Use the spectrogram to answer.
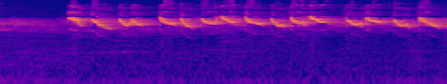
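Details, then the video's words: Fast Khuyên Líu white-eye song: after a soft start, a steady rapid series of loud, high, downward-slurred whistles, roughly five per second, over faint low noise. "Khuyên Líu Hay _ Mau Mỏ _Tốc Độ _Tiếng chim Khuyên Líu"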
